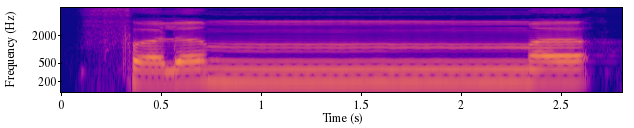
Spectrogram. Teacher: میم کے اوپر شد ہے، غنہ ہوگا، میم کو کھینچ کر پڑھیں گے ایک الف کے برابر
